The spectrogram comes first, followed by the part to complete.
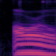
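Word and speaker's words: aural: It's pronounced oral skills, not oral skills.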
